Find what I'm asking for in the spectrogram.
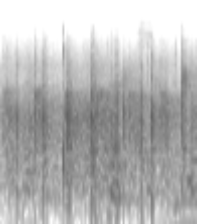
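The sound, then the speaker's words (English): Loud, enthusiastic audience applause, a dense wash of overlapping claps sustained throughout, with a few sharper individual claps standing out. “It was an applause that could have lifted the roof off any theater on Broadway.”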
